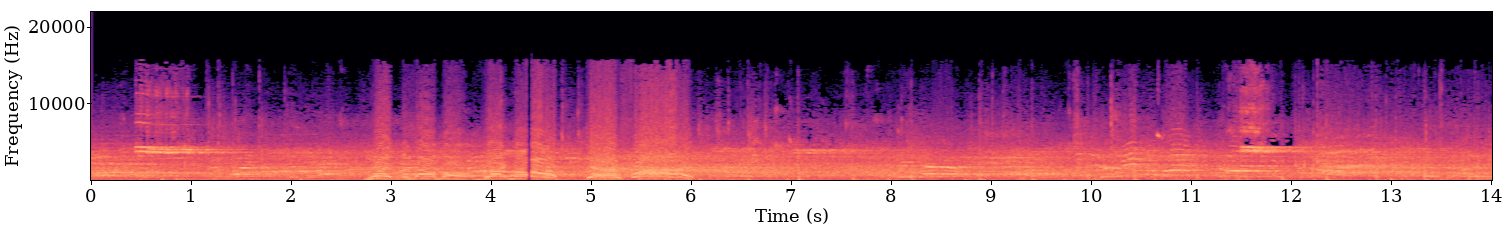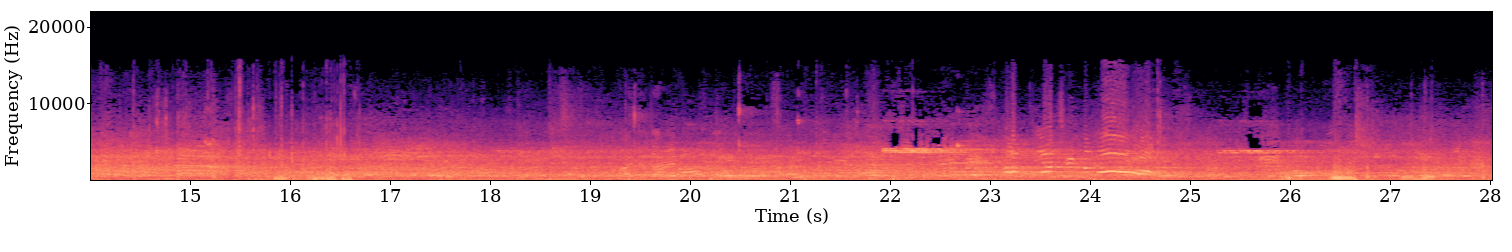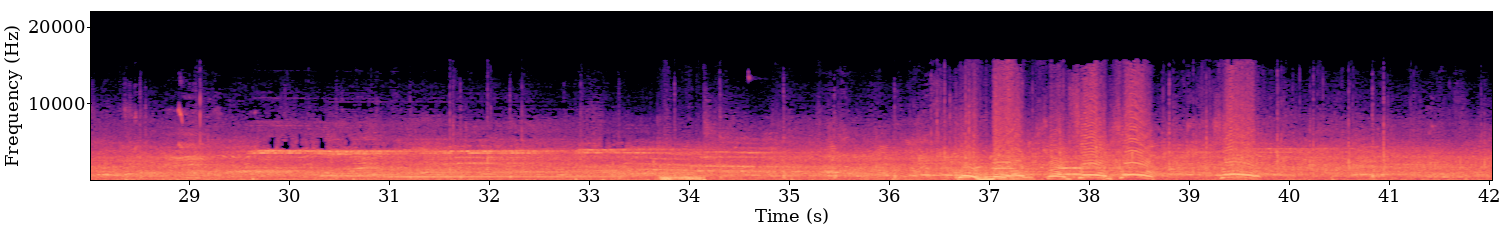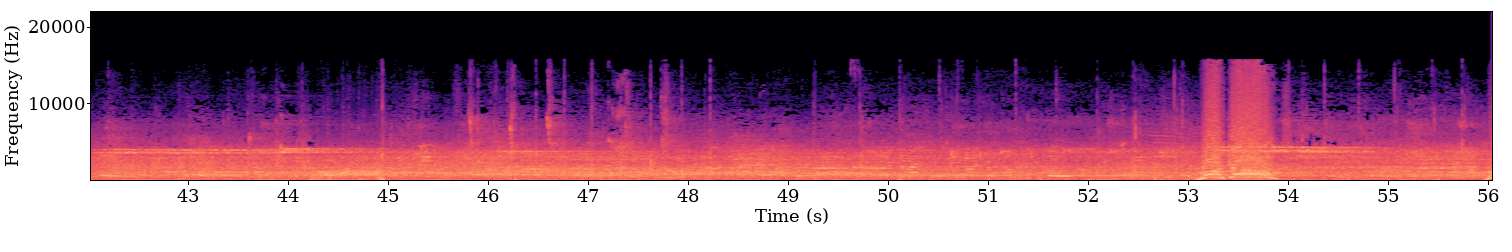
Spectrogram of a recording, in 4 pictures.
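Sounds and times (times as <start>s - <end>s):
crowd chatter and shouts: 0.0s - 56.0s.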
